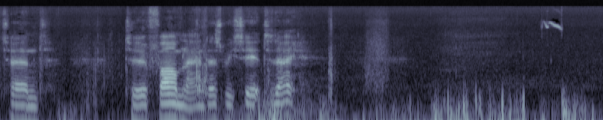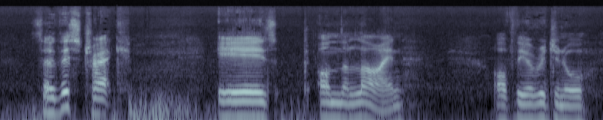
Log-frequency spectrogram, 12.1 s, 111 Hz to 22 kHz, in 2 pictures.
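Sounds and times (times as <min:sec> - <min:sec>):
wind buffeting microphone: 0:00.4 - 0:01.2, 0:02.0 - 0:09.3
small bird chirp: 0:05.4 - 0:05.8.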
